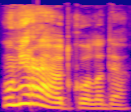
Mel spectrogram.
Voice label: idle, woman; Stalker Anomaly; characters voice human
